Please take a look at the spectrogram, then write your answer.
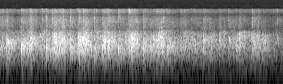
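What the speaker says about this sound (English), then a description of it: "Can we have a big round of applause for that, please?" An audience applauding at a conference address, a continuous rippling roll of many hands clapping, even and moderately loud, slowly thinning toward the end.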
